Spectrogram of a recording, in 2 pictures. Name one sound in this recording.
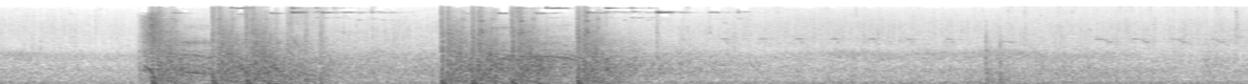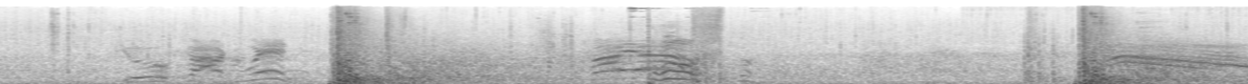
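Gunshots bang out loudly, one after another.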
